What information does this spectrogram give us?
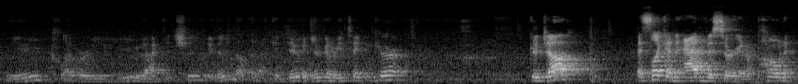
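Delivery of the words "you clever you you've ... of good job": hushed, admiring master, only a little like a figure; hushed master's praise. Retold or imitated. Master quietly praising his clever steward, hushed and admiring. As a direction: murmur the praise like an impressed master.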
